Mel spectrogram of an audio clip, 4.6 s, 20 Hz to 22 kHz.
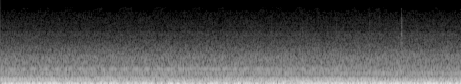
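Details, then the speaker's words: GMC Envoy/Chevy Trailblazer cruising at about 45 mph: steady low droning whine like mud tires from a worn front wheel bearing hub; noise stops when the right side unloads in a turn. "normally about 45 is when that wheel bearing hub really starts to whine I don't know if it's the frequency that's just right"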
